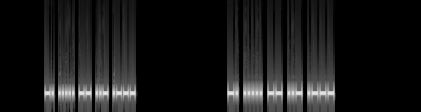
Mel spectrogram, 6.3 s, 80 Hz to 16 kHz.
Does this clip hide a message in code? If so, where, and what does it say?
Yes: Morse code from 0.7 to 5.0 s, heard as a keyed tone, about 51 wpm, 700 Hz. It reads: N5MUJ N5MUJ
